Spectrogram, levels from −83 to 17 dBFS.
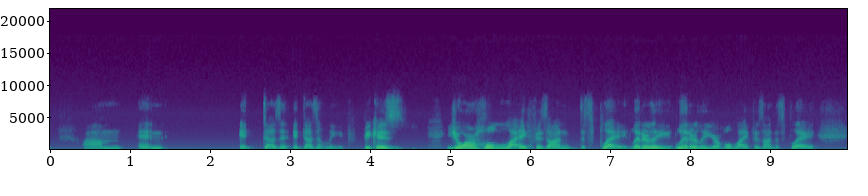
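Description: Interference from the 60 Hz mains supply leaks into the signal path throughout the recording, arriving as sharp spikes twice per cycle. The result is mains buzz: a steady, raspy drone, its harmonics reaching well up into the kilohertz range, sitting roughly 30 dB below the speech.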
